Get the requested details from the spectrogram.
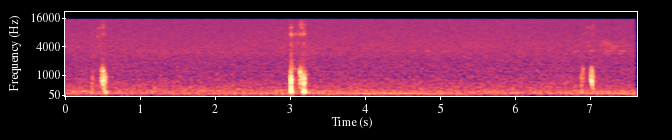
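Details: A 5-year-old dog hiccuping at 6 AM while trying to sleep: faint, sharp little hiccup sounds, three or four over several seconds, in a quiet room.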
